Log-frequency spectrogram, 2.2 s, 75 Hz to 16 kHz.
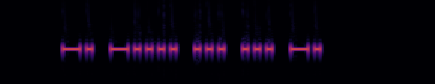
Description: Morse code, heard as a keyed tone, about 37 wpm, 700 Hz. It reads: N6SSN
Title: USA Call Signs - 5 Characters - Repeated 3x - 40wpm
